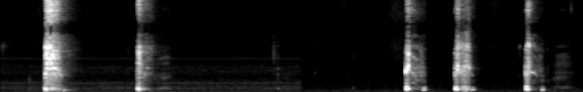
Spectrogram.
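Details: Female with a bad cold: five short, sharp coughs, some with a quick double burst, in a quiet room.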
